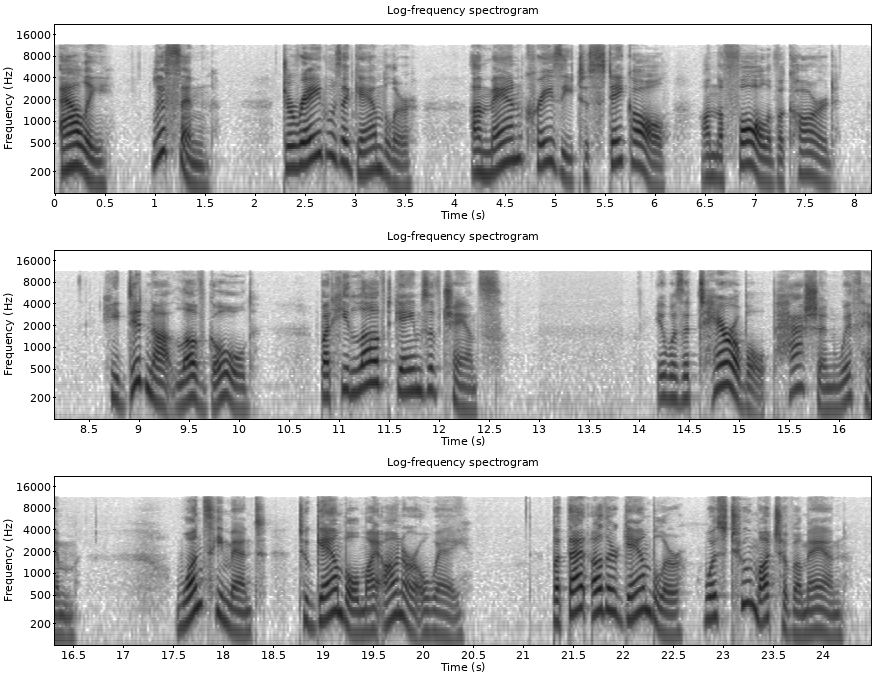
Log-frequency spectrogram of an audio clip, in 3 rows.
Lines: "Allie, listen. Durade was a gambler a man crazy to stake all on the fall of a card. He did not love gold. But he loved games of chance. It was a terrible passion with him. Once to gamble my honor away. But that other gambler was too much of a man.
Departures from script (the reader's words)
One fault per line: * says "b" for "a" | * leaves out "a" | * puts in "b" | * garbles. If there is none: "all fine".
* puts in "he meant"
